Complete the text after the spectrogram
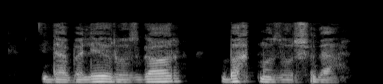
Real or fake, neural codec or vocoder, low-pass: real; none; 7.2 kHz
